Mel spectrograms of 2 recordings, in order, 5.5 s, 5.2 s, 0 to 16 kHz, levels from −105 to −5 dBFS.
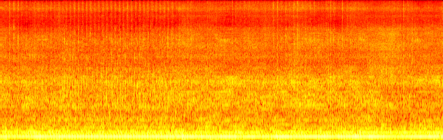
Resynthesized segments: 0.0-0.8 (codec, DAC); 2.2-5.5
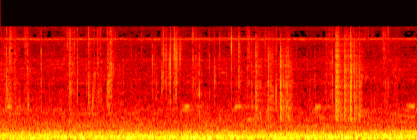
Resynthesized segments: none

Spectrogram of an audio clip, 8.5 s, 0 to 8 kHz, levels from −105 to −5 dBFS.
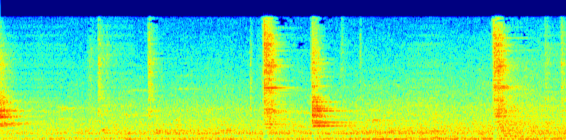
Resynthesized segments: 0.0-1.0 (codec, DAC); 1.5-2.0; 6.1-6.6; 8.1-8.5

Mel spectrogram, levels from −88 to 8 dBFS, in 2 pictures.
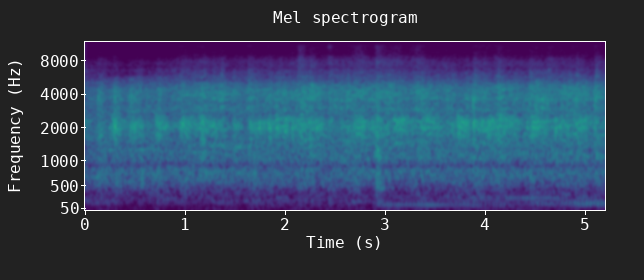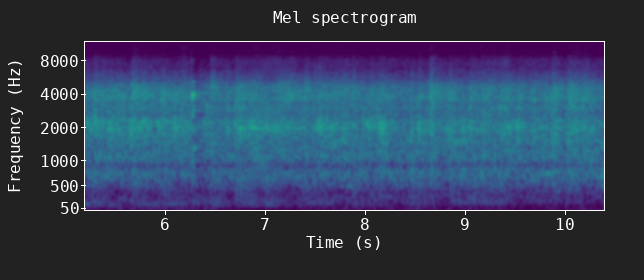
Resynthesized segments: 6.7-7.4 (codec, DAC)

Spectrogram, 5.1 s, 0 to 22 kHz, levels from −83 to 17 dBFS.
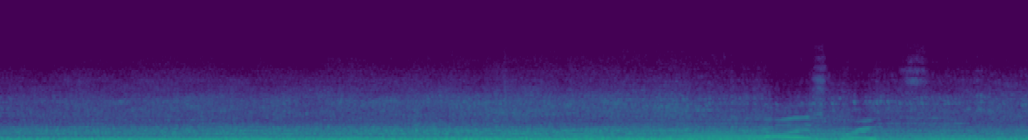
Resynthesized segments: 0.0-3.1 (codec, DAC)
